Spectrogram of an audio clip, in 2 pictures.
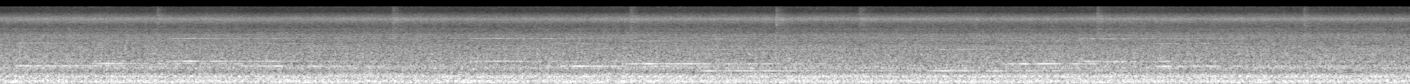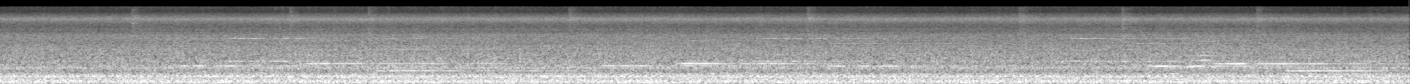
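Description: A diesel-electric locomotive idling steadily at a standstill, a continuous engine drone that does not rise or fall. Short, faint tones at several different pitches come and go over it.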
